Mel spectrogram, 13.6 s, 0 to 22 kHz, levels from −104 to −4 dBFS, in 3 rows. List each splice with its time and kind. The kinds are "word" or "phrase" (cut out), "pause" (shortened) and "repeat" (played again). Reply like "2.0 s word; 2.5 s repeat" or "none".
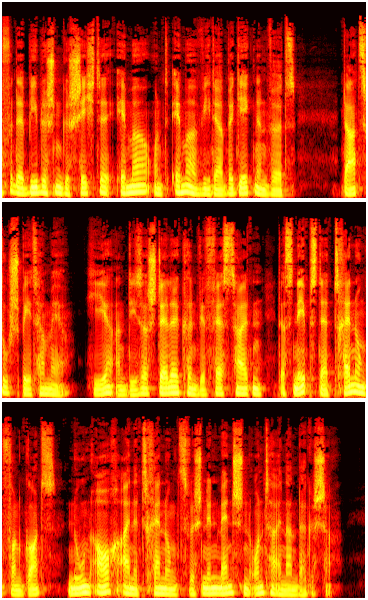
5.5 s pause; 7.9 s pause

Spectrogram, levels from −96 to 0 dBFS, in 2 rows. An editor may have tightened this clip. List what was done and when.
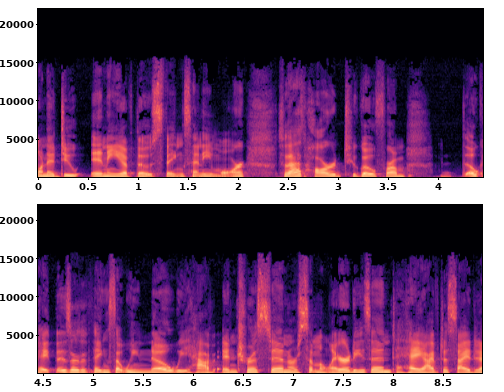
2.7 s word

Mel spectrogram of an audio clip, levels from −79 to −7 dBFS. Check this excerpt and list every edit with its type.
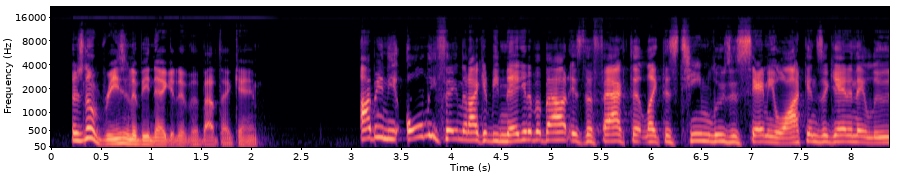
none

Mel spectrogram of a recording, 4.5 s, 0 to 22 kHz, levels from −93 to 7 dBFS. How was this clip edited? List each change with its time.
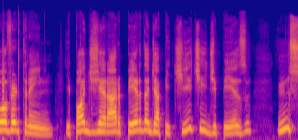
0.9 s pause

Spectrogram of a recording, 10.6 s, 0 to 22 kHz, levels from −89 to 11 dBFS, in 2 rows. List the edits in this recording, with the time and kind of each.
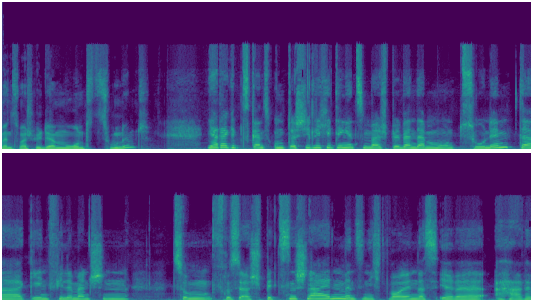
none

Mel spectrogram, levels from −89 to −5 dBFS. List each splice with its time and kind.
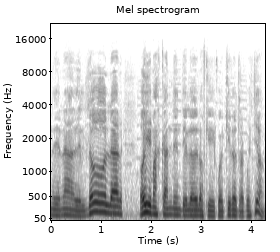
2.0 s word; 3.1 s word

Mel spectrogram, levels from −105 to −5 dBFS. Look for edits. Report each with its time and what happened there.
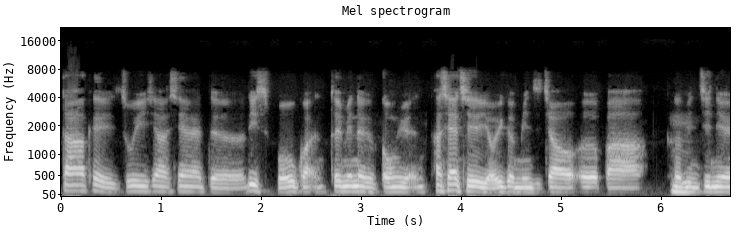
3.7 s word

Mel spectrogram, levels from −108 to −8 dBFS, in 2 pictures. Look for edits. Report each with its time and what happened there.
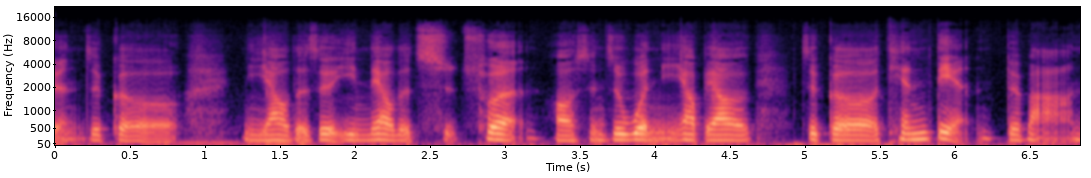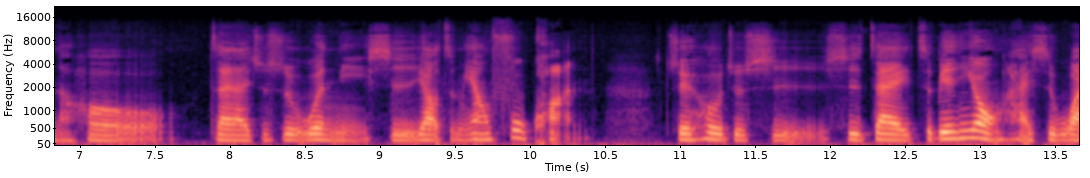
3.3 s pause

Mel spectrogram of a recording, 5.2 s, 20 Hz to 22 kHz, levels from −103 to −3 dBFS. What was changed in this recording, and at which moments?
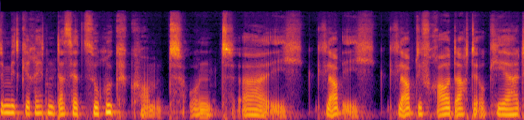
3.4 s repeat

